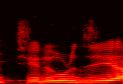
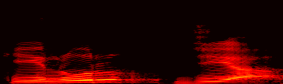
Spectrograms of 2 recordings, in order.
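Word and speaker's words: chirurgia: पढ़ने में ये चिरुर्जिया आता है बच्चों, लेकिन ये अगर आप देखेंगे तो इसका प्रोनाउंसिएशन होता है किरुर्जिया।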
